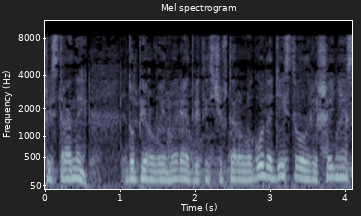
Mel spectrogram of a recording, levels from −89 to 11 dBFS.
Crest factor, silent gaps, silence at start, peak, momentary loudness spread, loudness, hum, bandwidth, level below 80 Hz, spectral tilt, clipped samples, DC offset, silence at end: 14 dB; none; 0 s; -10 dBFS; 6 LU; -25 LUFS; none; 8.8 kHz; -48 dBFS; -6 dB/octave; under 0.1%; under 0.1%; 0 s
